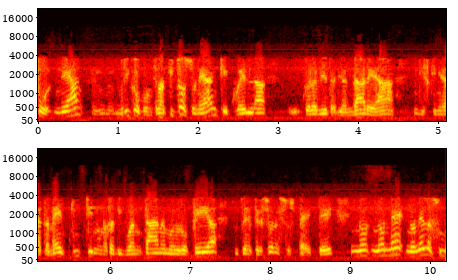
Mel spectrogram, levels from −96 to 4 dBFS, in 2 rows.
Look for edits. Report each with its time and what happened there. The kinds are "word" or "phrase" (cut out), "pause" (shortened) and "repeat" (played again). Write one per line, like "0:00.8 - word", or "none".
0:01.1 - word
0:01.4 - word
0:03.3 - word
0:03.6 - word
0:04.7 - word
0:05.5 - word
0:06.0 - word
0:09.0 - word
